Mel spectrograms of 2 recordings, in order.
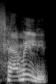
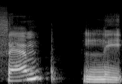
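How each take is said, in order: First: The middle vowel is fully pronounced, three syllables. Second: The middle vowel is dropped, two syllables. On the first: The speaker calls it wrong. "আমরা বলি ফ্যামিলি" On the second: The speaker calls it right. "এটা হচ্ছে ফ্যামলি, এটা হচ্ছে হস চিহ্ন, মানে এখানে থামতে হবে"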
